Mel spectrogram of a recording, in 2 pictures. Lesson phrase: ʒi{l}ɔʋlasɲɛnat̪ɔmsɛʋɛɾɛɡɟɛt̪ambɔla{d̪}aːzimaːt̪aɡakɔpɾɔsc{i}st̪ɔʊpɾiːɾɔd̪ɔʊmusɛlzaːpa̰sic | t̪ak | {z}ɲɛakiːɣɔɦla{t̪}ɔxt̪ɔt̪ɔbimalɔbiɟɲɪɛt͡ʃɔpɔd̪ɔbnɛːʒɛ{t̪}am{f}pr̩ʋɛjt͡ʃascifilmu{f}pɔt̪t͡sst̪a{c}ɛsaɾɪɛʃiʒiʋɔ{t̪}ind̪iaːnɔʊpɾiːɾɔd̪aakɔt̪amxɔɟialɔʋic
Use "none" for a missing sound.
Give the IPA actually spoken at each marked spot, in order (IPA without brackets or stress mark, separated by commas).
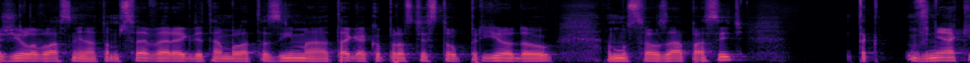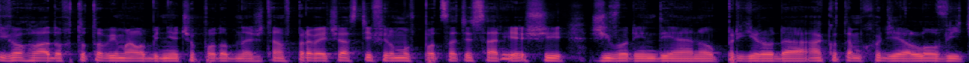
l, t̪, ɛ, v, d̪, t̪, f, f, c, d̪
